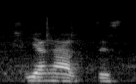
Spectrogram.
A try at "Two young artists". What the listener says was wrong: No, there is no gap between young and artist. You have to say it quickly without break. Young artist. Young artist. Say it like that. Young artist.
